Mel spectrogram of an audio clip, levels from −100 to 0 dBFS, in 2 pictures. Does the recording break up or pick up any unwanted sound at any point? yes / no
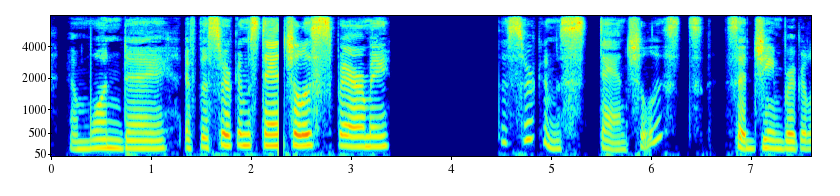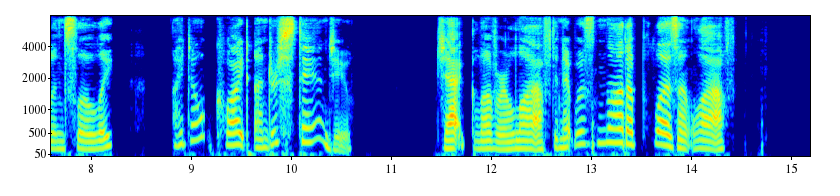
yes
